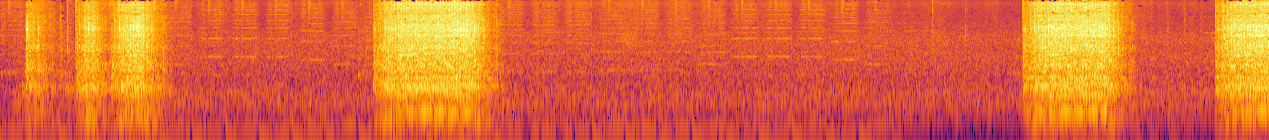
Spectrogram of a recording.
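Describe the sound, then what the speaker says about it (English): A sewing machine stitches the seam of a designer umbrella kurti in several loud, whirring bursts of a few seconds each, separated by quieter pauses with a low background hum. "Start stitching, giving equal amount of seaming margin all over."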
